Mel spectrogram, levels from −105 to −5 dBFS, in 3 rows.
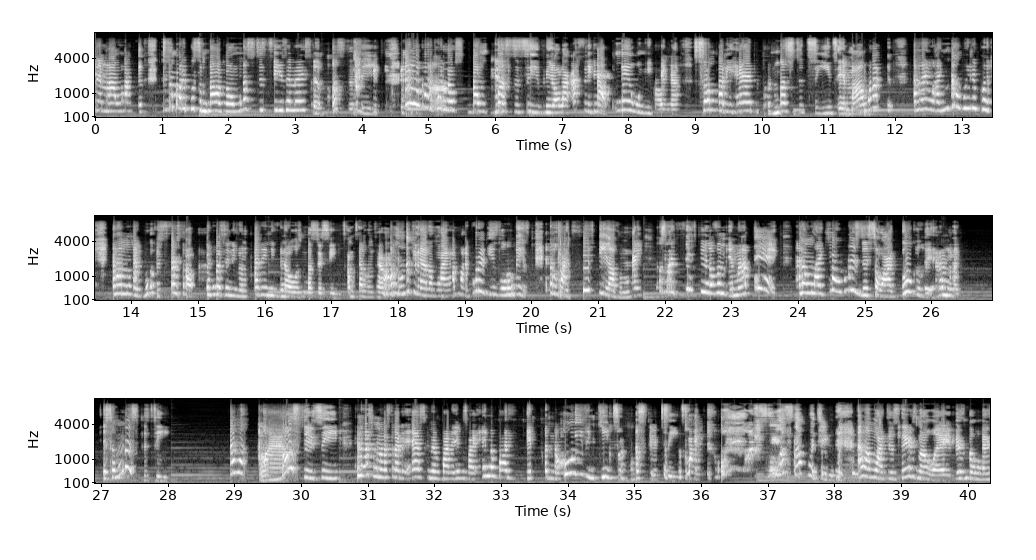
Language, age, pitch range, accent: English, 30-49, 230-340 Hz, American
